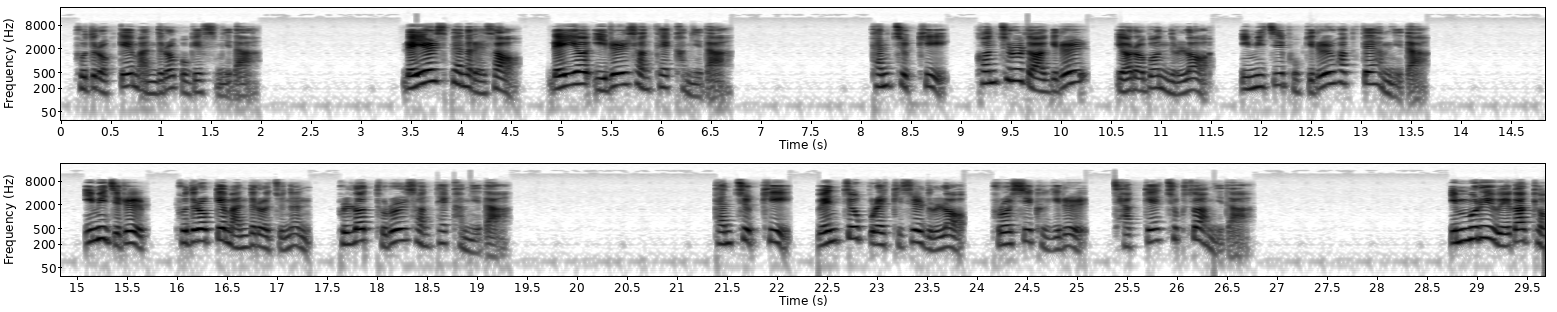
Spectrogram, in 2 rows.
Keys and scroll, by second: 8.1 ctrl++, 21.2 [.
